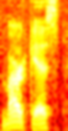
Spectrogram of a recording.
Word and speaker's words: Marquise: she has her brother marquise pronounced marcus to thank for it which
